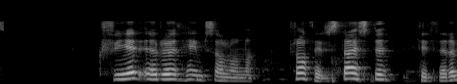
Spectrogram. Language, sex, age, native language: Icelandic, female, 60-69, Icelandic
